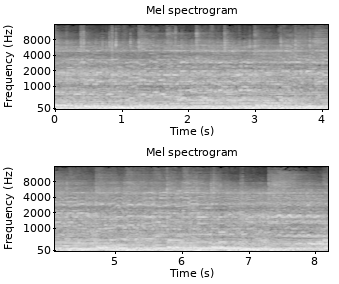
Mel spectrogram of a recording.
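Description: Live rock band playing an instrumental stretch with no singing: loud electric guitars over bass and drums, recorded from the crowd in an arena.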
